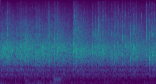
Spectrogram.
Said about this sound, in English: Yeah, y'all clap for him. Come on.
